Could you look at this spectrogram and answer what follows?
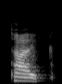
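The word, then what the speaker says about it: Teig: ये for instance टाक, ये टाग नहीं होगा, टाक, ठीक है, टाइक, सुक, ठीक है।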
